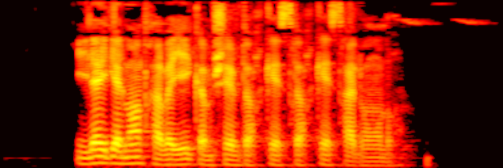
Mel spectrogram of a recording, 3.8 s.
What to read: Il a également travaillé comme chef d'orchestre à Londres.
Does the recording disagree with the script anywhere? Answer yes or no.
yes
